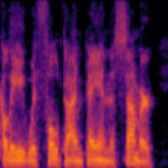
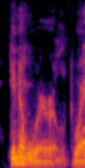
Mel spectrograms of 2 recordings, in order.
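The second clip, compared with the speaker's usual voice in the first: lower-pitched movie-trailer announcer voice; 4 semitones lower than usual. A former radio host, asked on a conference call, doing a Don LaFontaine impression. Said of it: "Can you just say "in a world" for us?".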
